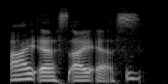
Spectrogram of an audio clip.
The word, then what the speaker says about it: phthisis: Ancient Greek physicians described the pulmonary form of tuberculosis and called it phthisis, which is spelled horribly. All right, you ready? – I'm ready. – Phthisis. Yeah, that's a PH and a TH at the beginning.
